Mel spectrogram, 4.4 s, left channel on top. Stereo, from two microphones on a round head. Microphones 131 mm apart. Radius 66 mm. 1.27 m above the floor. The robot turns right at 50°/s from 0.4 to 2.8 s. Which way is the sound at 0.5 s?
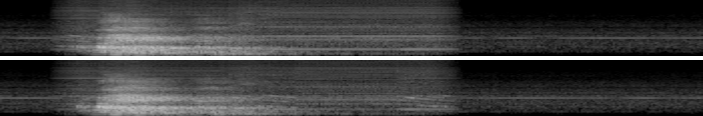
10° left.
